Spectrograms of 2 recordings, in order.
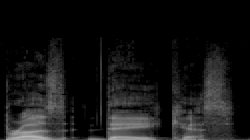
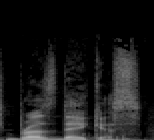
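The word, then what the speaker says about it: Brazdeikis: Basketball Reference has the phonetic spelling as Ignas Brusdakis. So it's Brusdakis. So Ignas Brusdakis.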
